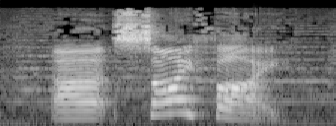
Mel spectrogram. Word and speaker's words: Psyphi: Sci-fi. And it's spelt P-S-Y-P-H-I.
